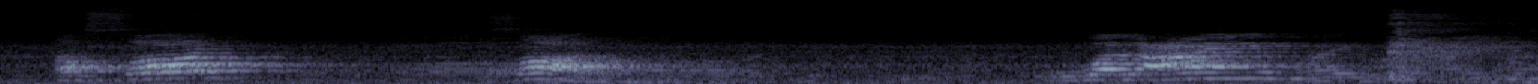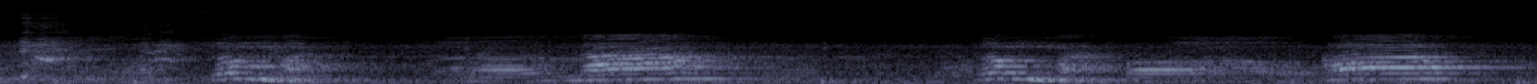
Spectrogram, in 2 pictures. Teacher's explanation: أنها تلفظ بهجاء ثلاثة أحرف أوسطها حرف مد، مقدار مده ست · Term: مد لازم حرف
